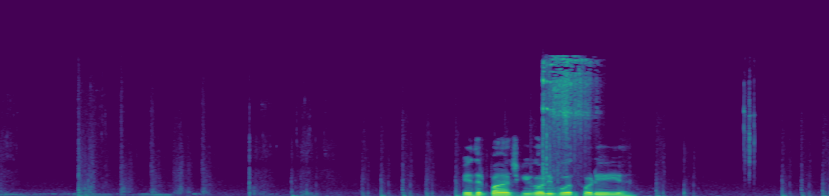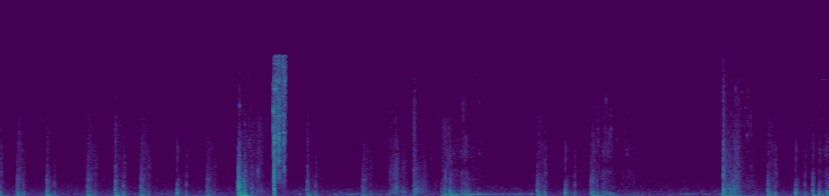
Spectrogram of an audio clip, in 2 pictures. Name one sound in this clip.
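Footsteps crunch quickly over hard ground.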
